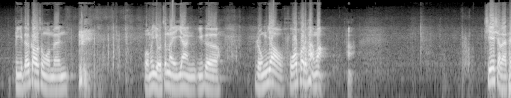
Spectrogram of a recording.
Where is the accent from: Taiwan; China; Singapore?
China; 那因为我们中国人口众多嘛哈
